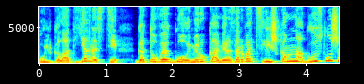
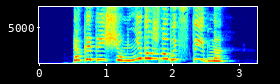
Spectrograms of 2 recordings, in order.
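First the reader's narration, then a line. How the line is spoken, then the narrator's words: Shrill squeal breaking falsetto. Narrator (Russian): Препротивно взвизгнула, сорвавшись таки в конце на фальцет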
